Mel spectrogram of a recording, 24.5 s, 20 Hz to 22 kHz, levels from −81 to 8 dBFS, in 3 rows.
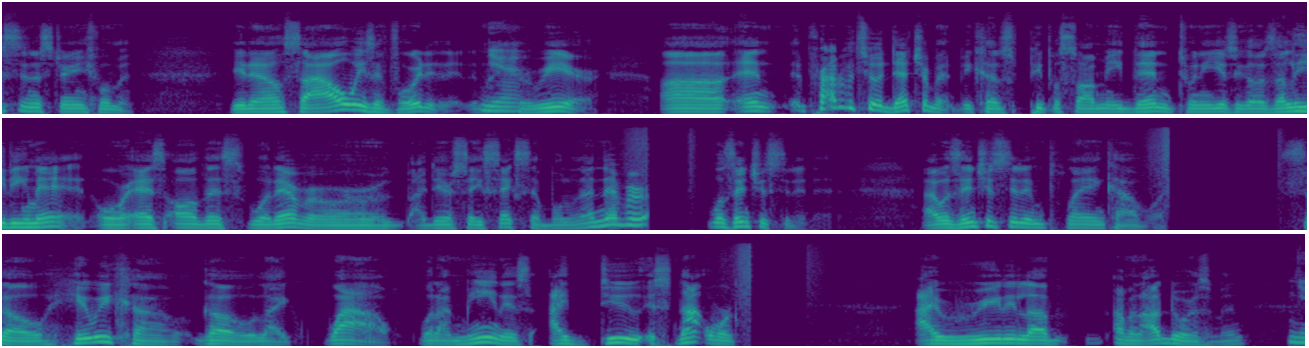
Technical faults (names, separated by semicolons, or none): wireless microphone squelch dropout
